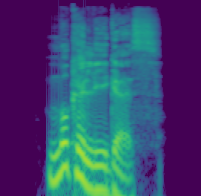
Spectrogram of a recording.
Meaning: strong/mixed nominative/accusative neuter singular of muckelig
- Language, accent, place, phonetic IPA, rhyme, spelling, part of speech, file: German, Germany, Berlin, [ˈmʊkəlɪɡəs], -ʊkəlɪɡəs, muckeliges, adjective, De-muckeliges.ogg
